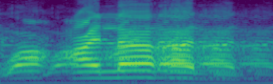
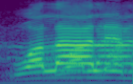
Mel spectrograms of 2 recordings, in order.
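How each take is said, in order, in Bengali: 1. এটি 'wa ala ali' হিসেবে আলাদা করে বলা হয়। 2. এটি 'wala ale' হিসেবে একসাথে জুড়ে বলা হয়। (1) "শব্দটা হলো কি? ওয়া আলা আলী" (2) "ওয়ালা আলে নয়"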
